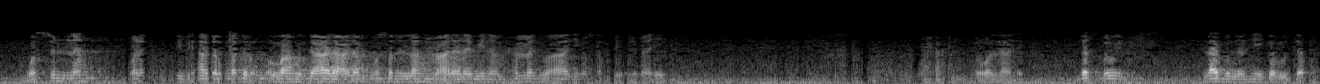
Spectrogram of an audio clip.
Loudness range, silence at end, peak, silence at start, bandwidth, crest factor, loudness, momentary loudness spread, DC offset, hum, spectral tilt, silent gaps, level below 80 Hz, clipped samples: 15 LU; 0 s; -4 dBFS; 0 s; 4.8 kHz; 22 dB; -25 LUFS; 18 LU; 0.4%; none; -11 dB/octave; none; -42 dBFS; under 0.1%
